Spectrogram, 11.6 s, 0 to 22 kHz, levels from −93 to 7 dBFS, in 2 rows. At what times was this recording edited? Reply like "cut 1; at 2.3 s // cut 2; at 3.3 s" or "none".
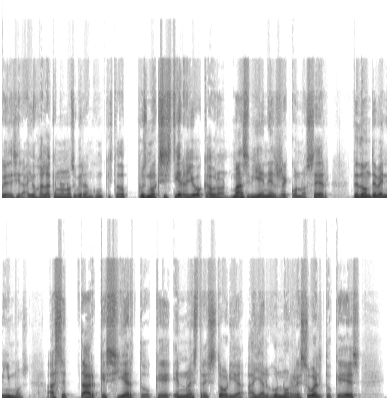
none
